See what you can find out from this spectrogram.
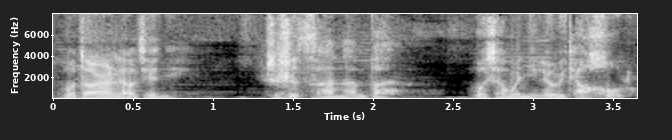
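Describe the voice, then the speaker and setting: Low, breathy, ailing young prince played by a man. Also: expressive, fast talker, warm tone, soft background music. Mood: tender concern. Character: ailing young prince, gentle yet quietly scheming.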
